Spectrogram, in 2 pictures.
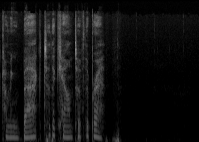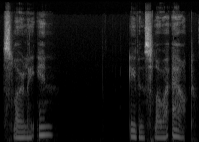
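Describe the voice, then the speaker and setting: Slow, breathy woman guiding sleep meditation. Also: deep voice, no room sound. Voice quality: breathy, whispery, half-voiced. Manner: gentle, unhurried, with long pauses between phrases. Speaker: guided meditation instructor. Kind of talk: guided sleep meditation, soothing instruction.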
